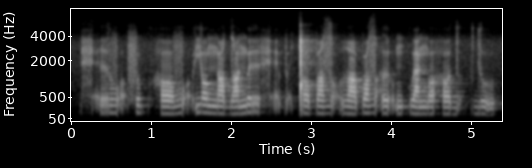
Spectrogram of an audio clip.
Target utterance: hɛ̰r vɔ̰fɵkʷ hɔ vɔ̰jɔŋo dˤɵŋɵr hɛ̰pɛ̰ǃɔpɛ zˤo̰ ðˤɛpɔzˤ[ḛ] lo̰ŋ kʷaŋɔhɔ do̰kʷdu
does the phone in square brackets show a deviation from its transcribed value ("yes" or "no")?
yes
